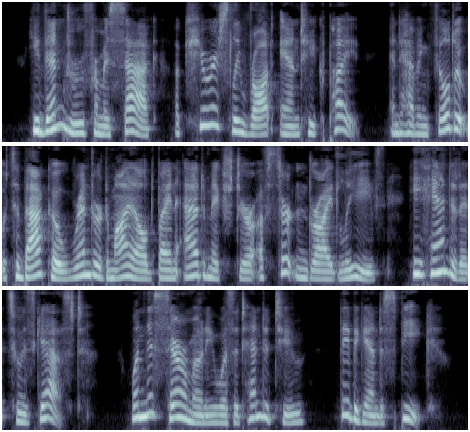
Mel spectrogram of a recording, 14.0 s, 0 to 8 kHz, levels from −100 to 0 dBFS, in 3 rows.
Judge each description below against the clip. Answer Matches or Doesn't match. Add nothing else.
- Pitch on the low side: Doesn't match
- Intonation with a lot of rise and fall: Matches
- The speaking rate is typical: Matches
